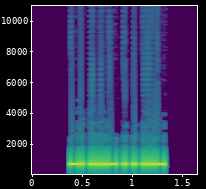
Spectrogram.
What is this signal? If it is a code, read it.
Morse code, heard as a keyed tone, about 50 wpm, 700 Hz. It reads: N4EEV
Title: Call Signs - 50wpm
